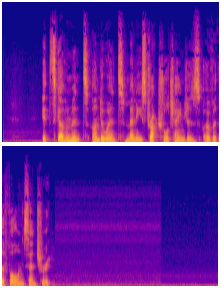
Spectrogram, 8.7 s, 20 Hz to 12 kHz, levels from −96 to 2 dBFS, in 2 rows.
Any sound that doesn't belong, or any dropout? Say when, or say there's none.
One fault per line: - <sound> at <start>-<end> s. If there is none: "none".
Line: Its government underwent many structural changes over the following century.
none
